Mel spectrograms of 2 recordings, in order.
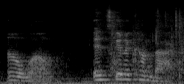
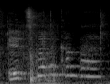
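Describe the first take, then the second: First: Said in the usual way. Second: Much higher sing-song reassurance; coaxing. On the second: Real, not acted. Vlogger reassuring her pathetic plant, higher coaxing tone. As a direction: coax the plant like a pet.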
